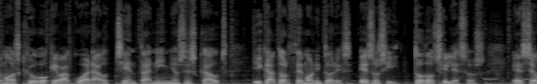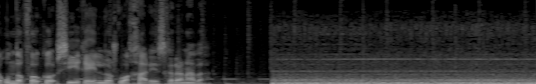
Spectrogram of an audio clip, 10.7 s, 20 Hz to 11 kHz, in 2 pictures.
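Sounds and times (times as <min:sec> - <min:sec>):
speech: 0:00.0 - 0:08.2
helicopter working a wildfire operation: 0:08.1 - 0:10.7.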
